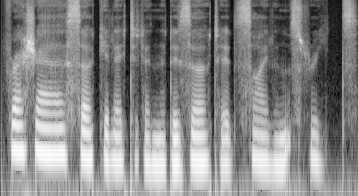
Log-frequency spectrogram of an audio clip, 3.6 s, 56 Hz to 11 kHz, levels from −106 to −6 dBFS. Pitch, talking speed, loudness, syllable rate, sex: 150 Hz, 135 wpm, -16 LUFS, 3.9 syllables/s, female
